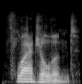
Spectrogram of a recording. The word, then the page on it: flagellant: American English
